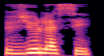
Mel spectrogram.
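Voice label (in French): "violacée", French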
